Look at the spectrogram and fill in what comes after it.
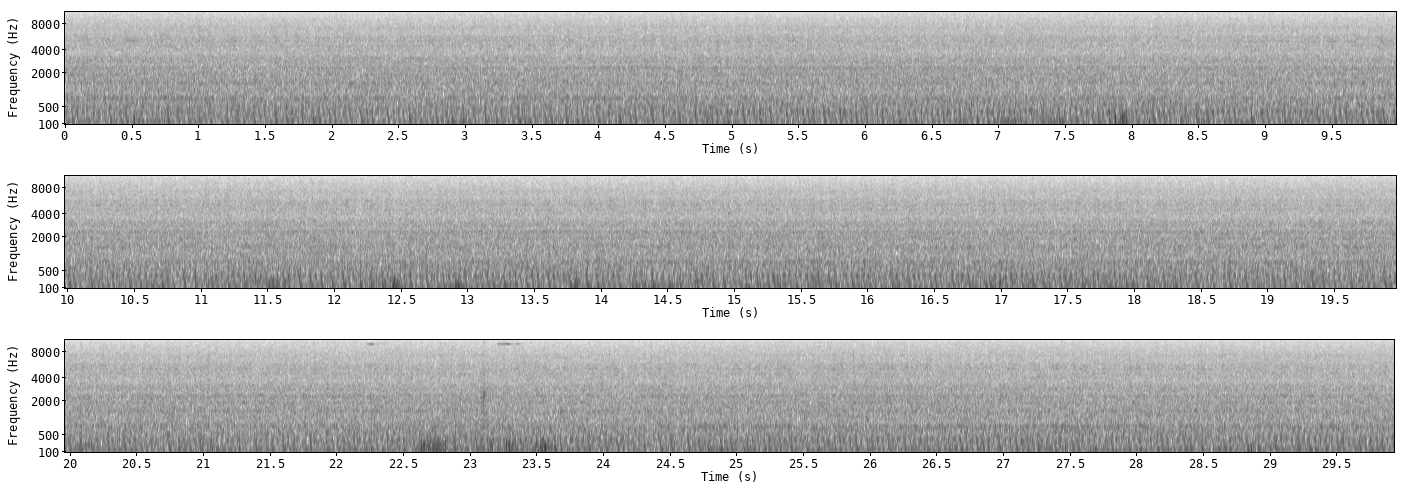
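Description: Road vehicle engines idling steadily while stopped in traffic, with a few faint knocks about eight seconds in and again around twenty-three seconds.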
